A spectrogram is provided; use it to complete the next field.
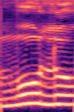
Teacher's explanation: যে মূলু দেখেন ম এর সাথে রসকার ময়ের সাথে রসকার তাহলে প্রথম স্বরধ্বনি ঠিকই আছে পরের ছিল কি আ হয়ে গেল উ প্রথম স্বর ঠিক পরের স্বরের পরিবর্তন একে বলছি আমরা প্রগতস্বর সঙ্গতি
